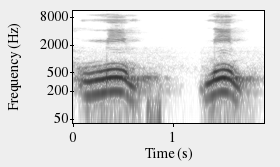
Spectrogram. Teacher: میم دونوں ہونٹوں کے خشک حصے سے، میم یہ بہر والا حصہ خشک ہوتا ہے، یہاں سے میم میم، با تر حصے سے اور میم خشک حصے سے۔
